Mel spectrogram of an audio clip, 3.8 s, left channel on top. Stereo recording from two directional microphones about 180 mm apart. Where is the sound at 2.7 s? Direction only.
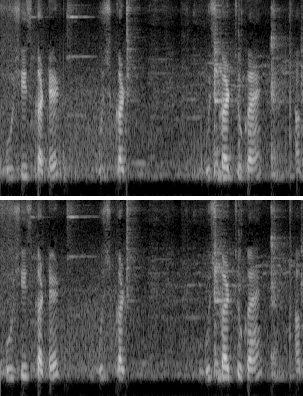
35° right (ahead or behind).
